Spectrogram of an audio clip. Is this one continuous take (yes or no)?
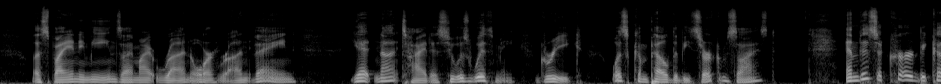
no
